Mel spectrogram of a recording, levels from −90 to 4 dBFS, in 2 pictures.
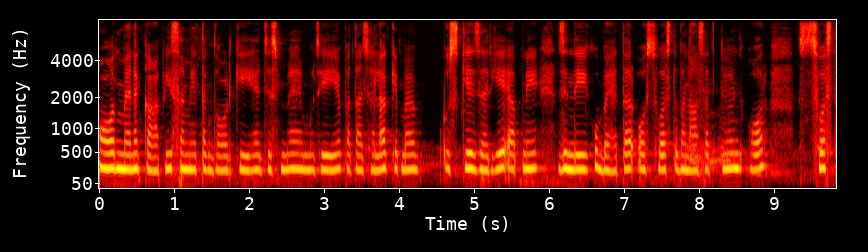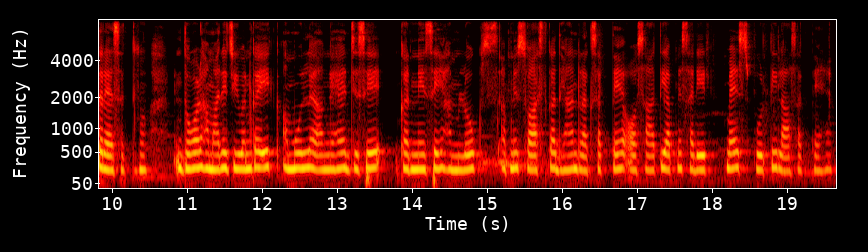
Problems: none marked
